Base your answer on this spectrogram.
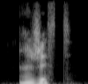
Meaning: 1. gesture 2. move, motion 3. saga, especially a cycle of poems in the epic, literary style of the Middle Ages
- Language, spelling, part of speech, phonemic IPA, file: French, geste, noun, /ʒɛst/, Fr-geste.ogg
